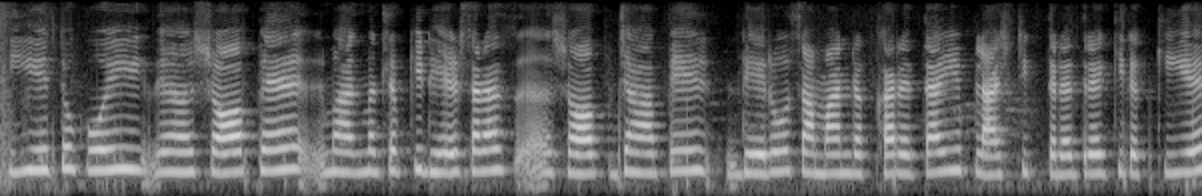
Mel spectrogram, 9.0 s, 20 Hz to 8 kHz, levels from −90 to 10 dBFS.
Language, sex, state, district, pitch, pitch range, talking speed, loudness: Hindi, female, Maharashtra, Washim, 280 Hz, 265-295 Hz, 160 wpm, -16 LUFS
